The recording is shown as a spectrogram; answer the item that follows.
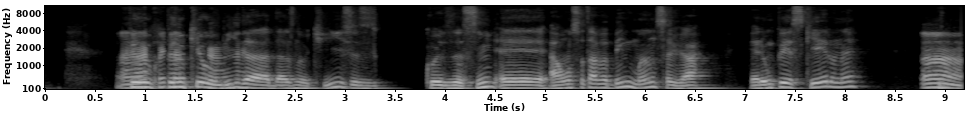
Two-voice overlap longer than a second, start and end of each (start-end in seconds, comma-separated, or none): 0.8-2.1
